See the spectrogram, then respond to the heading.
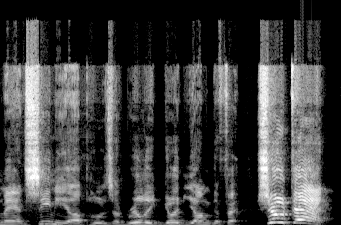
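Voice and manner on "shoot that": urgent yell at the screen; sudden shout. Real, not acted. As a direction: blurt it out loud.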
